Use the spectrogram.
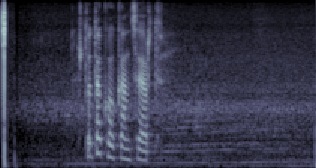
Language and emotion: Russian, neutral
